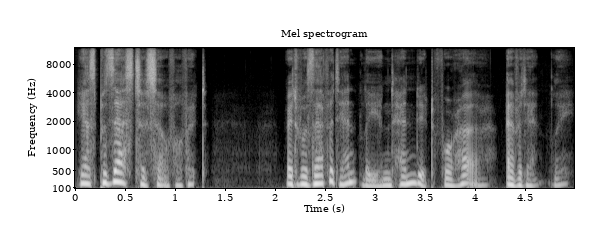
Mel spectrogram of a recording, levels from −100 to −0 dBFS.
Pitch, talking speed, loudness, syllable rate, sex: 170 Hz, 145 wpm, -22 LUFS, 5.9 syllables/s, female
